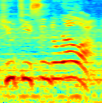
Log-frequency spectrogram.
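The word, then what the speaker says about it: QTCinderella: he says QTC inderella like I didn't catch that the first time I saw that but like isn't it QT Cinderella So this [ __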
